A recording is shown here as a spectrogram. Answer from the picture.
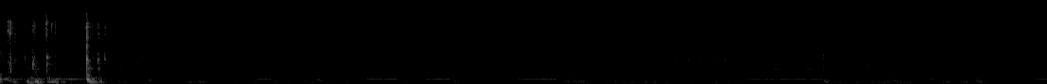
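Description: Faint typing on a computer keyboard: a scattered run of soft key clicks, with a louder click about a second in.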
